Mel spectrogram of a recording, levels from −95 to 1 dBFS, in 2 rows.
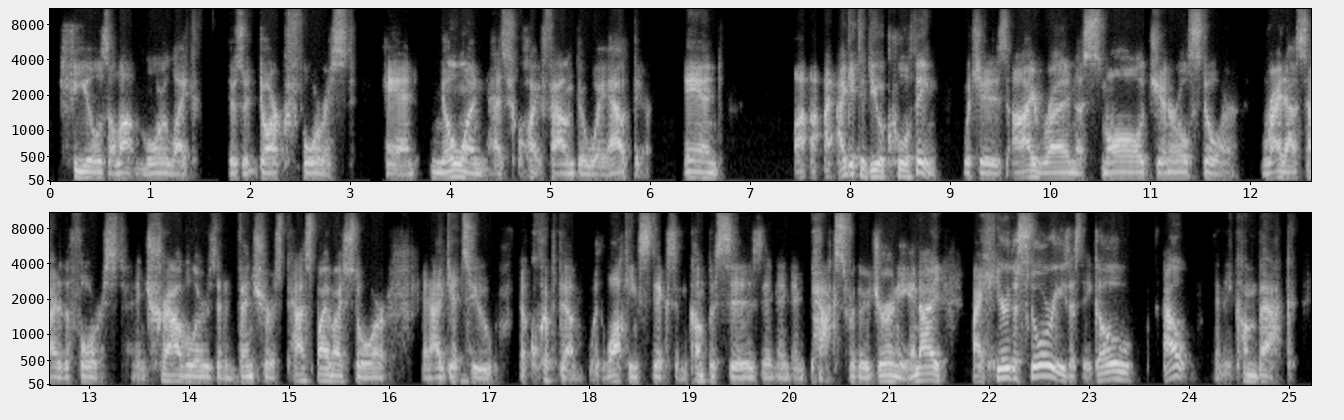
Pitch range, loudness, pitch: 90-110 Hz, -20 LUFS, 100 Hz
